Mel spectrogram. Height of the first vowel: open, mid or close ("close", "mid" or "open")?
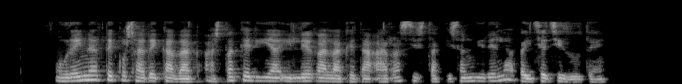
mid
